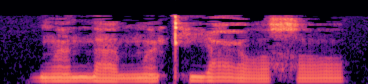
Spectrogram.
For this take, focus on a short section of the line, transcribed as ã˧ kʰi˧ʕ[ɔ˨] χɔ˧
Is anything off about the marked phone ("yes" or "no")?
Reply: no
